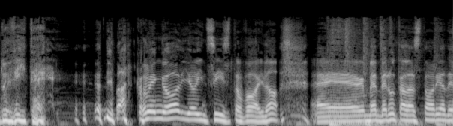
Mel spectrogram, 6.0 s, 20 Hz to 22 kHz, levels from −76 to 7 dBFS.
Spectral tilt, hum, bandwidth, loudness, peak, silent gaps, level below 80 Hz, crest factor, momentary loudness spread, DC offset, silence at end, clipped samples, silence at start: -6.5 dB/octave; none; 13.5 kHz; -11 LUFS; 0 dBFS; none; -28 dBFS; 10 dB; 9 LU; under 0.1%; 0 s; under 0.1%; 0 s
